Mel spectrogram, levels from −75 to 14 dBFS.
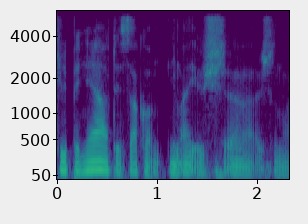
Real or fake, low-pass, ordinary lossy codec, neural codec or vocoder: fake; 5.4 kHz; MP3, 32 kbps; codec, 16 kHz, 2 kbps, FunCodec, trained on LibriTTS, 25 frames a second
